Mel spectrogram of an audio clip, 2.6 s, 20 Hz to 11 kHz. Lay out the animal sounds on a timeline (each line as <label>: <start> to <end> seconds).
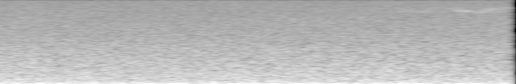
Black-and-white Warbler (Mniotilta varia): 1.9 to 2.6 seconds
